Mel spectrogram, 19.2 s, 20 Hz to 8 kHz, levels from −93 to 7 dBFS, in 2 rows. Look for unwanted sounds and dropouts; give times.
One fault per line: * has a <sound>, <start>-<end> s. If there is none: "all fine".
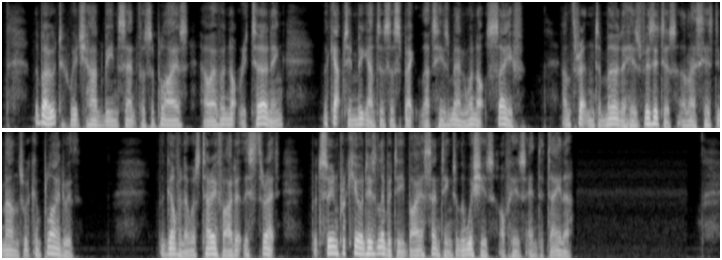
all fine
